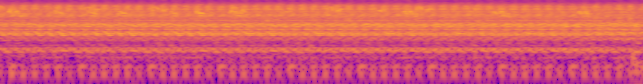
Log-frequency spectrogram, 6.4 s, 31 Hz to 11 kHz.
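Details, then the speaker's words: Nissan R32 Skyline with freshly built engine, first start, after earlier oil pressure issues and oil pump check: steady, even cranking with no knocks or grinding to build oil pressure before starting; pressure achieved. "about to crank it so I'm gonna crank it for probably like 15 to 30 seconds just to build up some real good oil pressure"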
